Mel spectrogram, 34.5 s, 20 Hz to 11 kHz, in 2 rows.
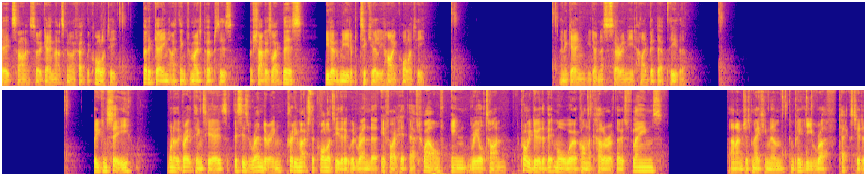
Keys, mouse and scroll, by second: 2.3 click, 9.0 click, 14.3 click, 16.5 scroll up 1, 27.5 middle click, 29.0 click, 30.7 middle click, 30.8 click, 30.9 scroll up 1, 31.0 click, 31.2 scroll down 1, 31.4 middle click, 31.5 click.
